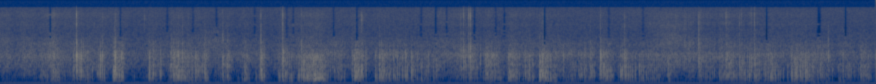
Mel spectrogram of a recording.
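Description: Fingertips and short nails scratch, tap and rub the cream printed cotton cover of a soft, filled stuffed pillow, with rings and a bracelet on the hands possibly adding faint sounds. A quiet, steady stream of dry, crackly scratching and soft muffled taps fills the clip, with short bright clicks popping out here and there.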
